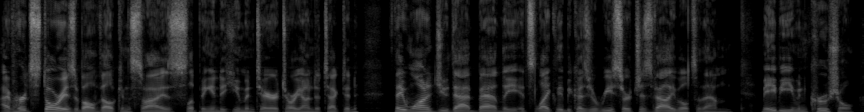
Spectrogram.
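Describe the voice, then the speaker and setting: A man's voice: fairly low pitch, lively intonation, fast talker, dry recording, studio quality, close to an everyday voice. A man voicing a burly, skeptical police detective in a blunt interrogating tone.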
